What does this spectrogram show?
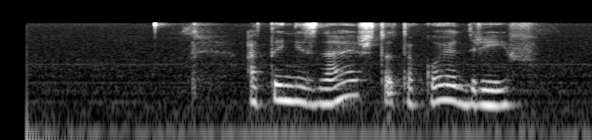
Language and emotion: Russian, neutral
